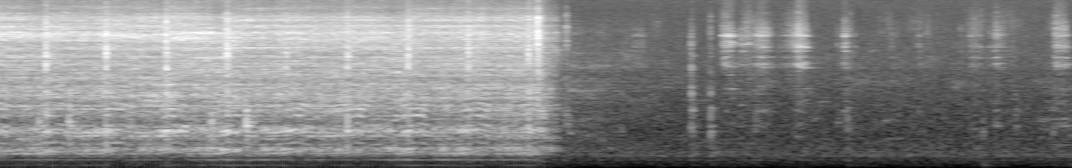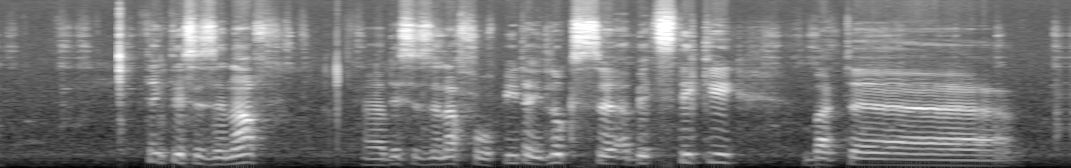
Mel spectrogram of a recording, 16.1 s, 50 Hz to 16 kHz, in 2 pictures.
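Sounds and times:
stand mixer motor hum: 0:00.0 - 0:04.3.

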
